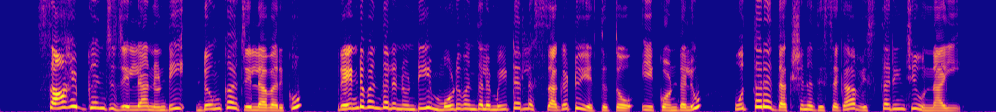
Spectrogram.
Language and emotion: Telugu, neutral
